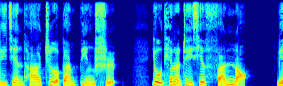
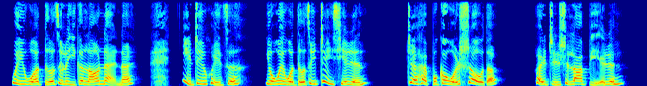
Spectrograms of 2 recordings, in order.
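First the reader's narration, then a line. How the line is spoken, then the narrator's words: Crying. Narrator (Chinese): 袭人一面哭，……道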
